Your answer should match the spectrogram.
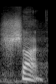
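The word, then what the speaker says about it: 善: pronounced Shan Shan and benevolence is also pronounced Shan so it's a reminder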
